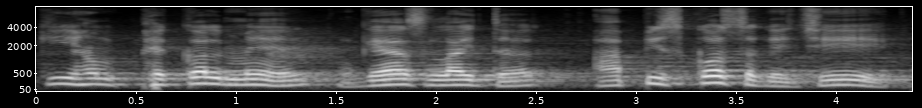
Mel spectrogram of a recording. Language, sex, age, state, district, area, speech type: Maithili, male, 30-45, Bihar, Madhubani, rural, read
